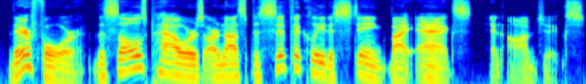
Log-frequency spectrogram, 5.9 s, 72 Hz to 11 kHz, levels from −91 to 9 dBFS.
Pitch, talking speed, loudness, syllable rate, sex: 125 Hz, 125 wpm, -19 LUFS, 4.3 syllables/s, male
